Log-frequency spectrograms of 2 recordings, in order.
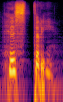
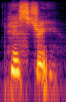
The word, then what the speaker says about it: history: The common mistake people say is that it is history. History sometimes shortening the syllables. um they do that they say history instead of history. So the tip provided is that you should say all three syllables here.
